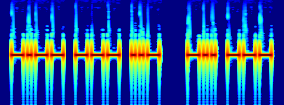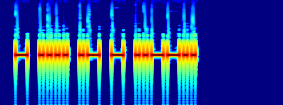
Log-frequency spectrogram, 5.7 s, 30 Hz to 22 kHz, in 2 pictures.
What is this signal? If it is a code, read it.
Morse code, heard as a keyed tone, about 30 wpm, 700 Hz. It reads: YOU DO THAT?
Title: Sentences from Top 100 Words 30wpm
